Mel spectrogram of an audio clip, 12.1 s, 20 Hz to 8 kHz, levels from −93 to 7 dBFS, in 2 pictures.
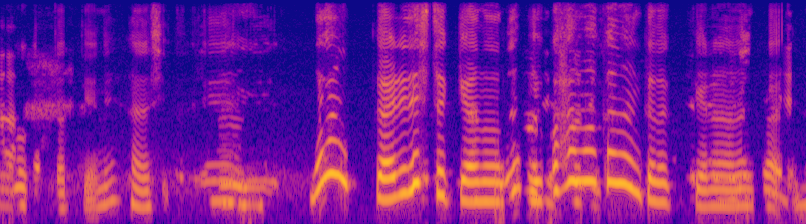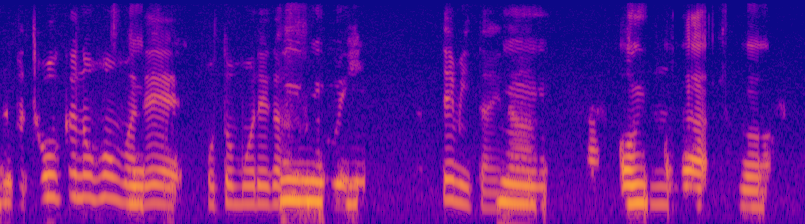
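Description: From 0.0 to 9.24 s, the speech repeatedly dips, thins or drops out in pieces, for roughly three seconds in total and at worst by around 35 dB. This is likely speech suppressed in double talk: with both sides talking, the echo canceller muted this talker along with the echo.

Within that stretch, from 0.38 to 4.52 s, a faint copy of the voice trails about 310 ms behind, roughly 20 dB down. This is likely an echo leak: a loudspeaker's output reached the microphone on that same side and wasn't fully cancelled.

A brief, louder scrap of the same echo, about 15 dB down, returns 325 ms late at 8.65 to 8.77 s.

A fainter scrap, about 25 dB down, comes 331 ms late at 11.02 to 11.09 s.

Right after it, from 11.08 to 11.81 s, the voice is again cut back by around 35 dB for about half a second in another double-talk suppression.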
